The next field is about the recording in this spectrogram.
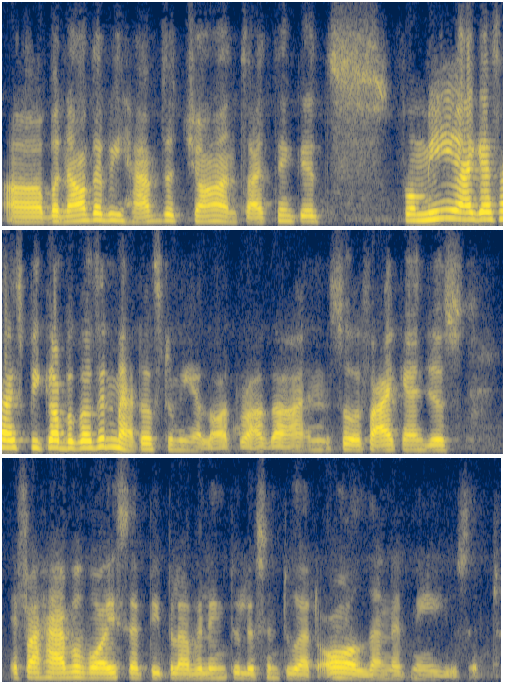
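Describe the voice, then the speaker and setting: A woman's voice: lowish voice, a little fast, dull audio. A woman from India, an interview guest, making her case in an earnest, articulate way. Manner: earnest, articulate, building an argument. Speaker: guest, business executive. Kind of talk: interview answers.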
